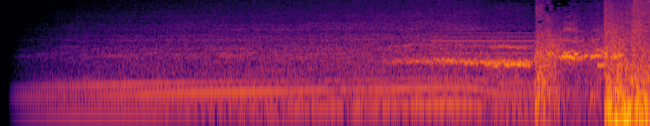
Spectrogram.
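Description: Cinematic trailer sound design: a low layered drone fading in and slowly rising in pitch, a high whine swelling over it, then a sudden loud crash-like hit about five seconds in.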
